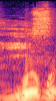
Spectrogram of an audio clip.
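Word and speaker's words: Ys: ye that what it's called yeast uh yeast that's how they pronounce it it's uppercase y lowercase s oh it's called ye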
